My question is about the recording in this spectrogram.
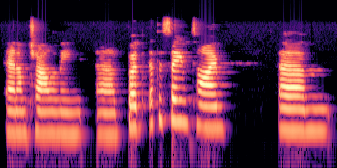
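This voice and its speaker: A woman in her forties with a slightly high voice talks loosely to a group of participants. She often trails off and restarts, laughing softly now and then. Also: slow, clean tone, highs cut off. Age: 40s. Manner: hesitant, many restarts and soft laughs. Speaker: spiritual teacher answering participant questions. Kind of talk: casual talk to an online group.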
